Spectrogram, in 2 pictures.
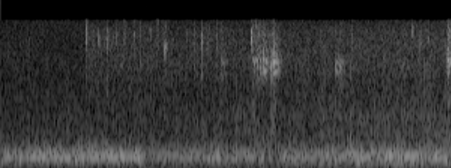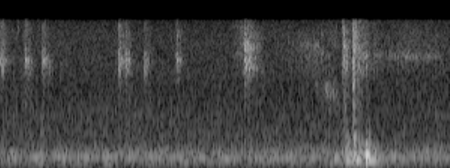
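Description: Quiet, irregular clicking of typing on a keyboard, with bursts of keystrokes over a steady low hum and one louder clack near the end. No one speaks.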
